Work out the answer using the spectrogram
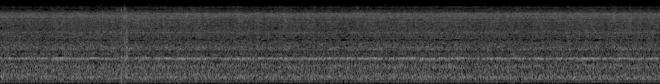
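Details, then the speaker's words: Sun SPARCstation 20 (75 MHz CPU, 128 MB RAM) running power-on tests: loud steady rushing roar with thin high whistle like a broken vacuum cleaner; dying cooling fan, to be replaced. "but first it's running all these tests is the dry fan is dying now I purchased a dry fan at the Micra Center for like 10 bucks and I'm going to actually replace it"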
